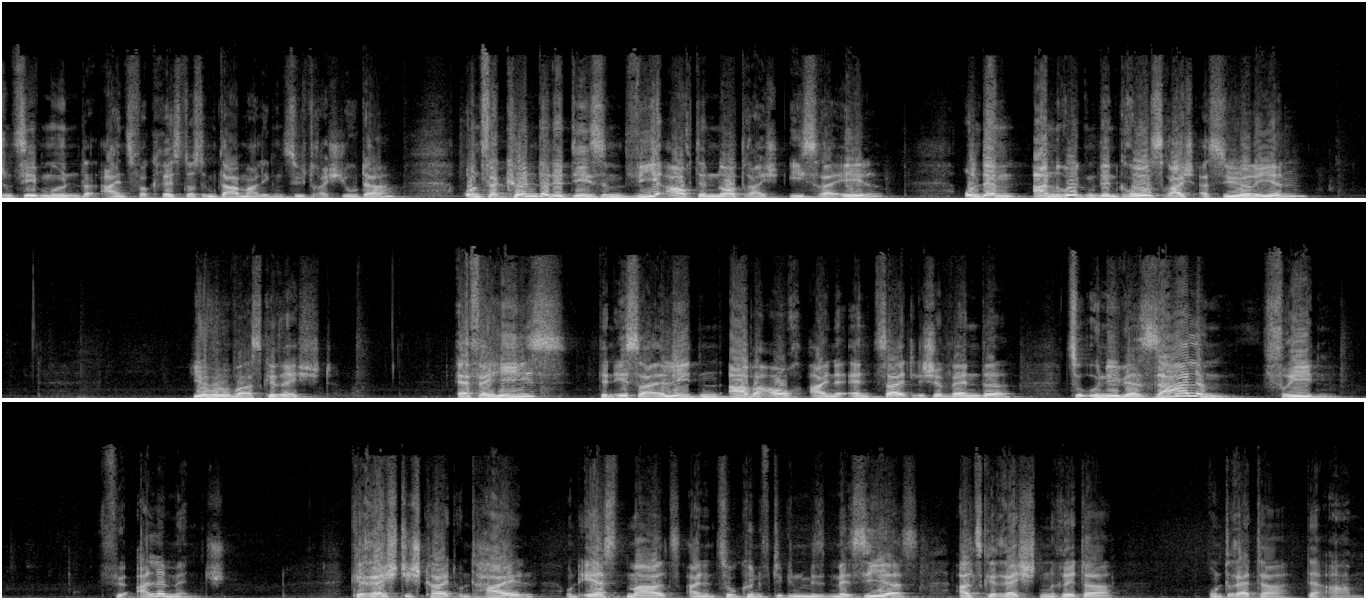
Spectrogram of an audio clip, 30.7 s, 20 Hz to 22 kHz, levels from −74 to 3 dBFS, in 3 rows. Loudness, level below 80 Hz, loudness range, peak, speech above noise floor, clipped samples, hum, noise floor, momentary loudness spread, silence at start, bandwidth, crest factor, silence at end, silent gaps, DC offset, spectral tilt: -16 LUFS; -46 dBFS; 4 LU; -2 dBFS; 35 dB; under 0.1%; none; -50 dBFS; 10 LU; 0 s; 17.5 kHz; 14 dB; 0 s; none; under 0.1%; -4 dB/octave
